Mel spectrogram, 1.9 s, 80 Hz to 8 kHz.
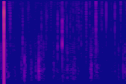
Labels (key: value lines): label: biophony, sea urchins (Echinidae)
recorder: SoundTrap 600 or HydroMoth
